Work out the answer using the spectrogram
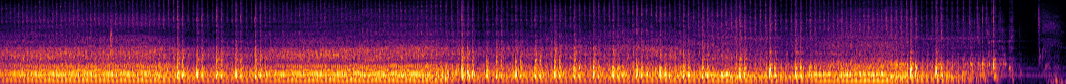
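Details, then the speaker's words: Discarded mower (HT boot found off, drive cable moved) running fast with irregular clattering knocks, reluctant to stop; owner later judges the knock to be a loose guard and the non-stop to be a misadjusted switch cable. "Now that's got a bit of a a knocking noise. Oh, it don't want to stop."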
